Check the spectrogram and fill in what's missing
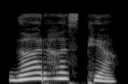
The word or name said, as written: ಗಾರ್ಹಸ್ಥ್ಯ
